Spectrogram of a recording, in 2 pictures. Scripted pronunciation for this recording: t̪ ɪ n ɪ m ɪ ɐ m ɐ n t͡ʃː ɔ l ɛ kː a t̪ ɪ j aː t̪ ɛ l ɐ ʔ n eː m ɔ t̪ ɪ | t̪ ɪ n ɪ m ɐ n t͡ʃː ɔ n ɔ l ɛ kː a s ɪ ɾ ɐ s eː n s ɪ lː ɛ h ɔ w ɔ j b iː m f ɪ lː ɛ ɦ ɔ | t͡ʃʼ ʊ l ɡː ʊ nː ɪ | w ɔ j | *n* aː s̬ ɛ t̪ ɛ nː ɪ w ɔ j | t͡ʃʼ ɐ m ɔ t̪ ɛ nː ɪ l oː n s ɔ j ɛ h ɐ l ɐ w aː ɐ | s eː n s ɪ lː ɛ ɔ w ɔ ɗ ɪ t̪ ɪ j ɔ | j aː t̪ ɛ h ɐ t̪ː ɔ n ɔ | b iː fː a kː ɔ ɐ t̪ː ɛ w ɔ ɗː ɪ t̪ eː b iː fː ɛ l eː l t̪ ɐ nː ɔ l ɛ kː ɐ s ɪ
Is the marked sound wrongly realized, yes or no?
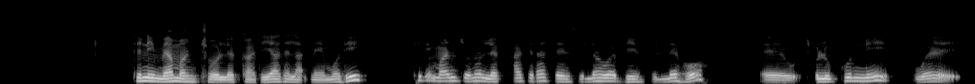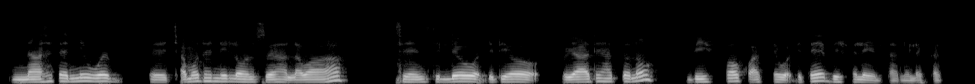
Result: no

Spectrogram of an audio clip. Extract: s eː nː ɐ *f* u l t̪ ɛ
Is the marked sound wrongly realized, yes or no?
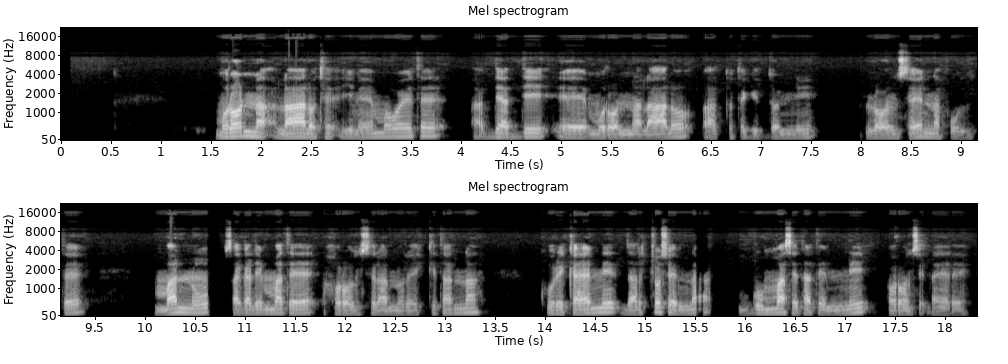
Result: no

